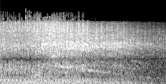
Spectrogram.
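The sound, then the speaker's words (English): A car engine with a bad knock runs steadily with a loud, rough, rhythmic rattle, a fast repeating knock under the drone, fading slightly toward the end. No one speaks. “Sam, check the carbons on the pistons. You've got a bad knock there.”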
